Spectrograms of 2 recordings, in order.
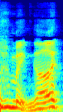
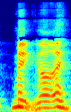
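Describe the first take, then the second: First: High wailing call to her dead husband; grieving wife's wail; wailing cry. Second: High wail, pushed harder; louder wailing cry. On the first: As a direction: cry his name high and broken. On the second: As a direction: call him again, more desperate. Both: Acted. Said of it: "đã gào khóc".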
